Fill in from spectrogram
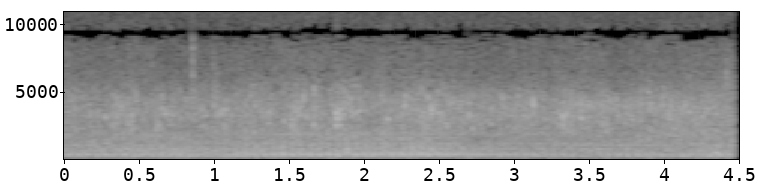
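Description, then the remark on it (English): A steady, loud mechanical drone of a Coast Guard helicopter's engine and rotor wash fills the scene, a dense, continuous roar without pause and no voices. “Coast Guard helicopter. This is WD-9598. Come in, please.”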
